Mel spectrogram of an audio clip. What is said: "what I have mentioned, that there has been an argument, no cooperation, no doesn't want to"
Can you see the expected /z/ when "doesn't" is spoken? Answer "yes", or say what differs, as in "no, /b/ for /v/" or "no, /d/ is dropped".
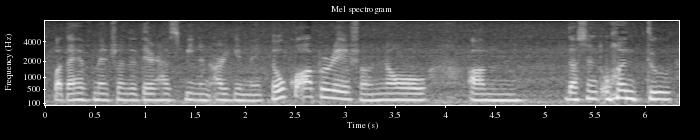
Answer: no, /s/ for /z/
